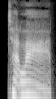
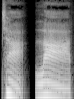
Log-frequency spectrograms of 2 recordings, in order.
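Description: First: Said in the usual way. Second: ฉะลาด split into ฉะ and ลาด; short ฉะ, clear gap, then ลาด; syllable by syllable. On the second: Shown as a demonstration. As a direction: sound out ฉะลาด in two beats. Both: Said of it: "อ่านว่า".

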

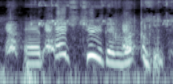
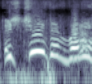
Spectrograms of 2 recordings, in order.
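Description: First: Said in the usual way. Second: High, laughing it's Tuesday; laughing greeting. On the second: Shown as a demonstration. Vlogger redoing her greeting to viewers, laughing and high. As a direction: giggle through the greeting.

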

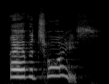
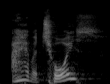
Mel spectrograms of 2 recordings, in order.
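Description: First: Very high, louder burst of amazement; hammed-up incredulous repeat; astonished realisation. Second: Raised-pitch questioning disbelief; acted-out puzzled realisation; surprised question. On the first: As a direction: squeal it as an amazed discovery. Retold realisation, repeated more strongly. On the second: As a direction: ask it as a dawning surprise. Retold stunned question to himself.

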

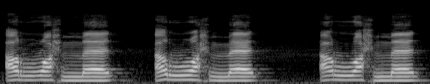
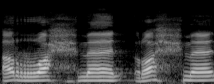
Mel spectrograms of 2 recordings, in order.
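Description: First: "الرحمن" with ح cut short and م doubled; slow "الرحمن", leaning on a held double م; doubled م error. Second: "الرحمن" with a long, flowing ح before a single م; slow "الرحمن", ح given its full time; lingering ح. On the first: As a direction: rush off the ح in "الرحمن" into a heavy mm. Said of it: "فيحدث تشديد الميم لأنه نقص من". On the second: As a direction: stay on the breath of ح in "الرحمن". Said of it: "مكثنا في الحاء أكثر". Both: Shown as a demonstration.

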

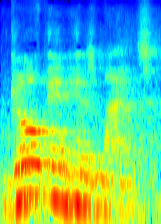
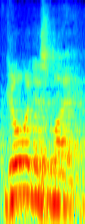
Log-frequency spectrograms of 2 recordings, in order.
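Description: First: "Go in his might." stretched slowly, each word weighted; slow, drawn out. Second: Said in the usual way. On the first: Shown as a demonstration. Preacher repeats the sermon title to the church, slow and drawn out. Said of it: "repeats the theme phrase slowly". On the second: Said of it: "repeats the theme phrase".

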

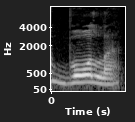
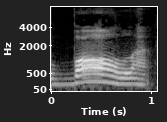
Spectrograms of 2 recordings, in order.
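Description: First: "bola" with a closed O, like "bôla"; quick "bola", rounded closed o sound. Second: "bola" with a wide open O, like "bóla"; emphatic "bola", open "aw" vowel. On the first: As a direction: say "bola" wrongly with the O of "bolo". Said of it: "eu não digo bola". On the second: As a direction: stretch the open O in "bola", louder. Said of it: "eu digo bola". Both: Shown as a demonstration.

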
